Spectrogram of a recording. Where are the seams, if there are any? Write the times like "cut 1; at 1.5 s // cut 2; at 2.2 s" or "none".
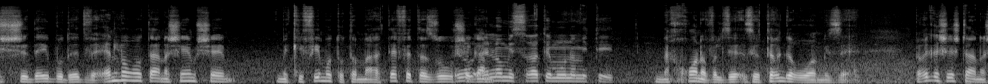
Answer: cut 1; at 4.6 s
